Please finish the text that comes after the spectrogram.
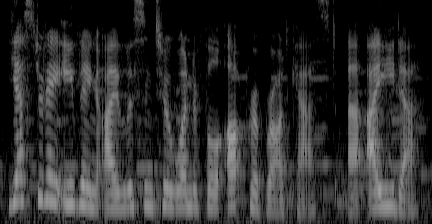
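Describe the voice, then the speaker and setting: A struggling young woman in a Depression-era radio play. Her voice is on the high side, earnest and a little jittery. She sounds guarded, with soft music underneath. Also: animated, brisk. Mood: affectionate. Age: young adult.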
